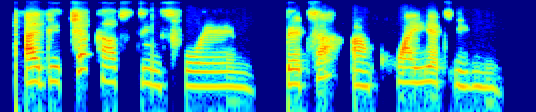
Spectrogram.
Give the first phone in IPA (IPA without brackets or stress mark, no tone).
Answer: a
